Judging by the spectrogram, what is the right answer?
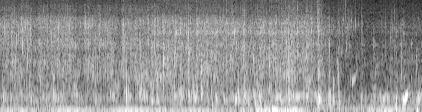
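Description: A plastic bottle held under the surface of a shallow stream fills with water, gurgling as the air bubbles out, over the steady trickle of the stream. The rapid glugs start about a second in and grow thicker near the end.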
